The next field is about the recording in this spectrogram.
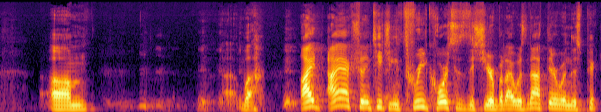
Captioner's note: laughter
